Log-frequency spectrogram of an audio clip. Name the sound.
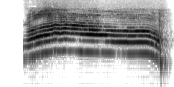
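cat meowing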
